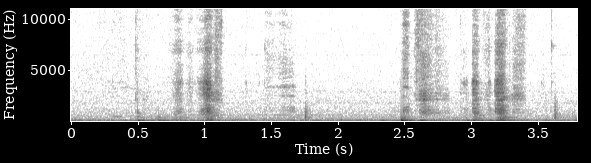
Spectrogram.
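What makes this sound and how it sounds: A graphite pencil scratches continuous sketch strokes across a medium white canvas/paper board on a wooden easel. Soft, dry scratching bursts come in short strokes, with brighter, grainy rasps over a faint low background hum. The strokes stop quickly with almost no ring, leaving a quiet, close sound.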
